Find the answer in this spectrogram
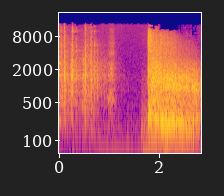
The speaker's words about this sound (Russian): Все, надо им подать знак. Жаль, 3 выстрела, прям подряд. Ну-ка, жаль.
